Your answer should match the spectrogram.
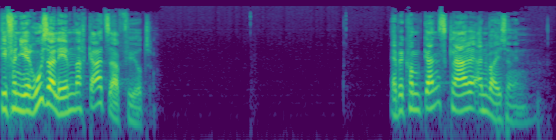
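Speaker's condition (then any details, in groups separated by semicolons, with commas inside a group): No condition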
